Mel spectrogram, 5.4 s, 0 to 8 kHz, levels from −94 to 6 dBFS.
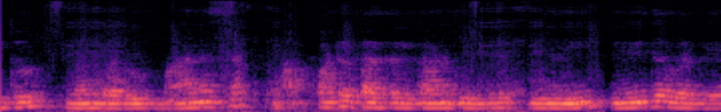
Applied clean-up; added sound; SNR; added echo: neural separator model SepFormer DNS4.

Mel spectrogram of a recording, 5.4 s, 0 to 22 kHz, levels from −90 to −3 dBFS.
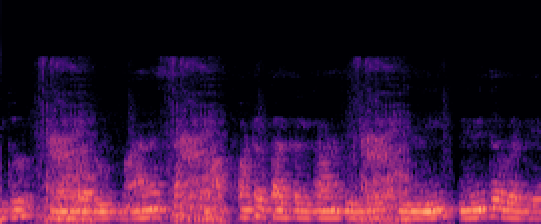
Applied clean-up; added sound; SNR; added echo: none; Dog; 10 dB; reverberation time 0.6 s.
